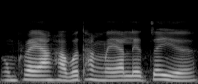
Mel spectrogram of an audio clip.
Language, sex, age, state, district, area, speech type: Bodo, female, 30-45, Assam, Baksa, rural, spontaneous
